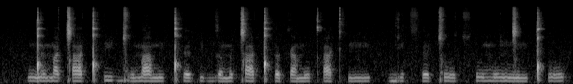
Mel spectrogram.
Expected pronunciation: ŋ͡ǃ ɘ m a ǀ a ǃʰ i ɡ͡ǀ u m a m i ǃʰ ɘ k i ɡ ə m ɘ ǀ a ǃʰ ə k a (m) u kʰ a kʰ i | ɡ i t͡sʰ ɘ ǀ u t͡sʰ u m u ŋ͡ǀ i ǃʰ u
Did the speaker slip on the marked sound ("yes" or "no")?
no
